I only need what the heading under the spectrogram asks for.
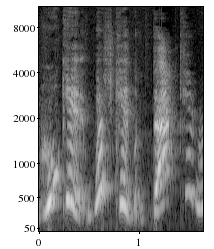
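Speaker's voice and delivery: high, loud blurted questions; really loud. Retold or imitated. Embarrassing a friend over a cute kid, loudly. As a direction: blurt it out for everyone to hear. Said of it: "really loud, and, like, point them out".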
